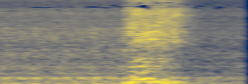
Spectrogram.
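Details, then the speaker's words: Volkswagen Ameo automatic gearbox after repair of a cut-cut noise at engine start and while driving: brief start-up surge settling to steady even idle, no clunk or grind; noise fixed, normal. "ना अभी इसका normal आवाज हो गया"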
